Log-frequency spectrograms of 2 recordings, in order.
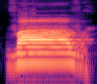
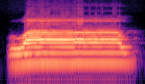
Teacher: मैं वाव के ऊपर होंठ गोल कर रहा हूँ। उस गोल करने के अंदर ये आवाज़ खुद ब खुद पैदा हो रही है, मैं नहीं पैदा कर रहा, मैं नहीं बना रहा।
